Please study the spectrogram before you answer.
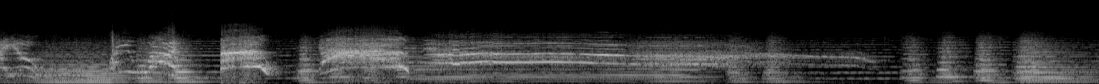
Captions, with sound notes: Who are you? What do you want? No, no! (screaming)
